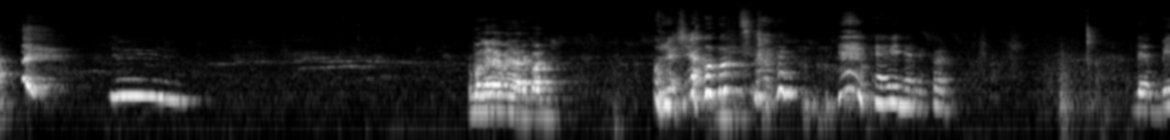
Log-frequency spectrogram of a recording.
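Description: A young woman talks and laughs, close by.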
